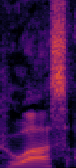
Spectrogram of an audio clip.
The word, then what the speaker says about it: Ruas: First one, Ruas, R-U-A-S. They did release this, which is a self-titled of the band name, Ruas, R-U-A-S.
